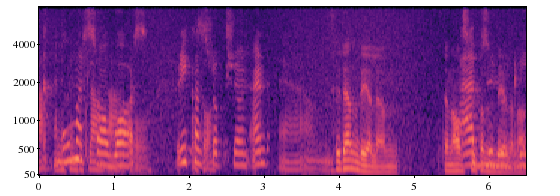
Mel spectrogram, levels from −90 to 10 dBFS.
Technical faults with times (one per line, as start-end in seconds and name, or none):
none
